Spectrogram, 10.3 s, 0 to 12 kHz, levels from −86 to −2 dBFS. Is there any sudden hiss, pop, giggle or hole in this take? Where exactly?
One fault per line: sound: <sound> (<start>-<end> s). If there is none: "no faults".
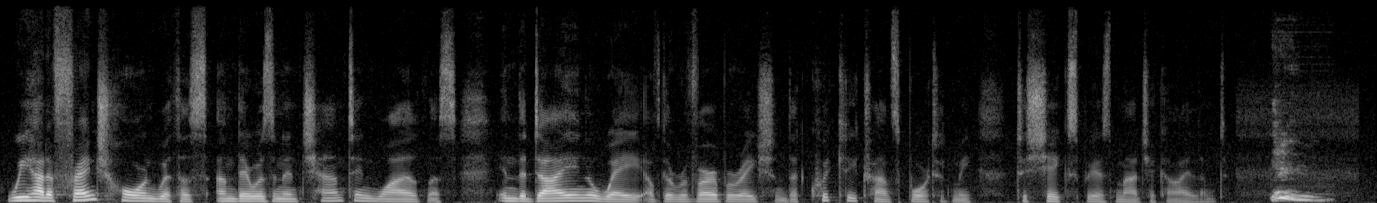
sound: throat clearing (9.5-10.0 s)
